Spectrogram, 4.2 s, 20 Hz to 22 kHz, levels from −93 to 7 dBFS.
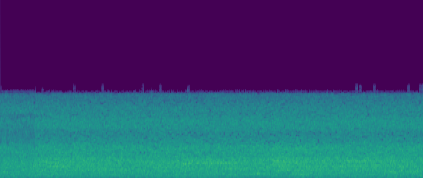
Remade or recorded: recorded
